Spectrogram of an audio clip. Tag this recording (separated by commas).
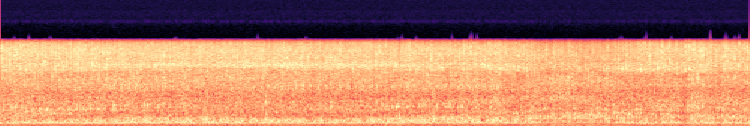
Engine, Vehicle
